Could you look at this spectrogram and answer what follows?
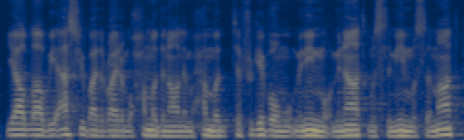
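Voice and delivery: low, very fast formula prayer; quick ritual Arabic recitation; rapid dua recitation. Acted. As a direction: rattle off the closing prayer. Closing supplication rattled off.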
